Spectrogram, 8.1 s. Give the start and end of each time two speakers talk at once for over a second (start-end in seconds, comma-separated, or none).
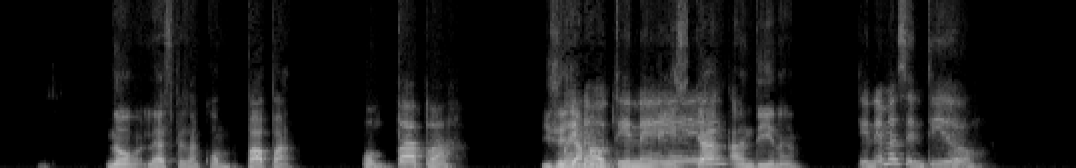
4.2-5.5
